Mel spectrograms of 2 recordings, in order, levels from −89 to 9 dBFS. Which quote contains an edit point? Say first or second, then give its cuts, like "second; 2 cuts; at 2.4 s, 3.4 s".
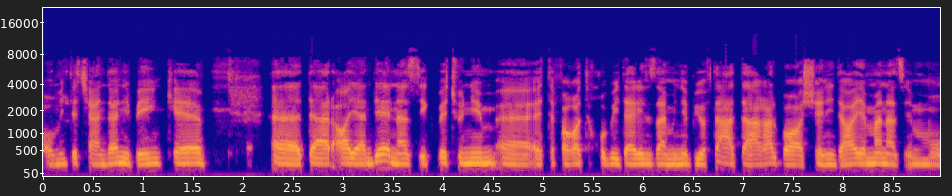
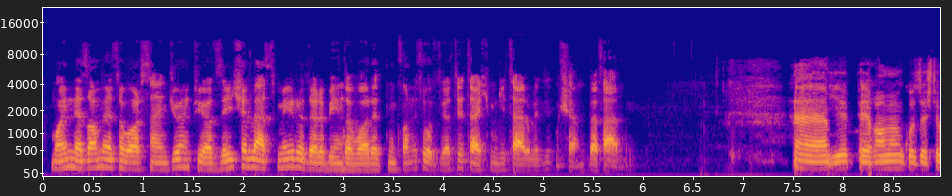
second; 3 cuts; at 3.0 s, 5.1 s, 7.8 s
